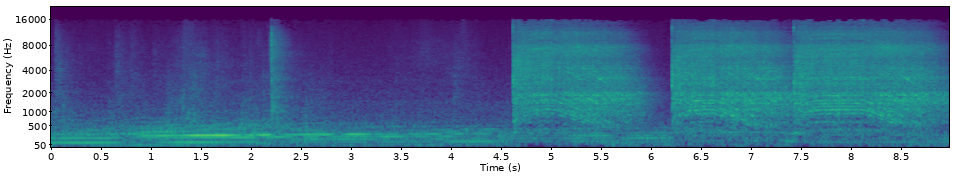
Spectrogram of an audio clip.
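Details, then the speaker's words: 2006 Honda TRX300EX, wrong starter fitted: two harsh, gritty grinding bursts as the starter engages without catching; owner fears the starter gear dropped off. "That don't sound good at all. I hope that starter gear didn't drop."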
